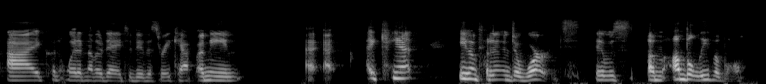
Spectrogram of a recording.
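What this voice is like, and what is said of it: Strained, not fully recovered voice. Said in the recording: “as you can tell, my voice is still not 100% there”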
